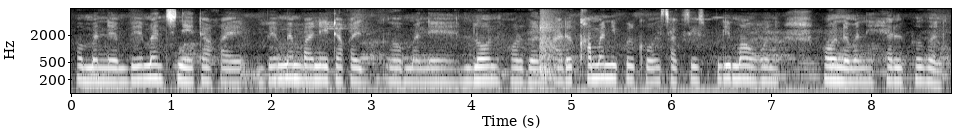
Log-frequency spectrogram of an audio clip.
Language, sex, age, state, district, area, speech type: Bodo, female, 45-60, Assam, Kokrajhar, urban, spontaneous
